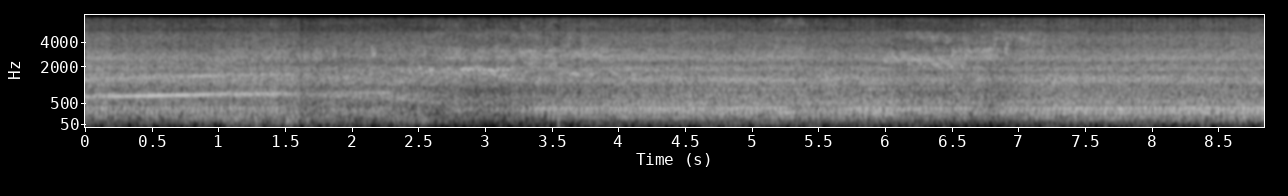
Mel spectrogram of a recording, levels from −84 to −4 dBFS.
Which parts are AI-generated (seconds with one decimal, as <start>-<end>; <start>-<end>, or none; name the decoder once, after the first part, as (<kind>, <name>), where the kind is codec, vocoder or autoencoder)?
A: none

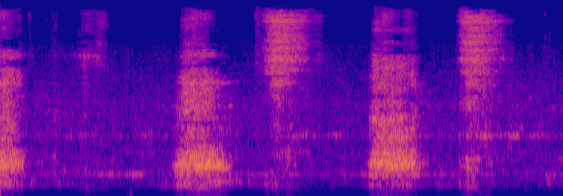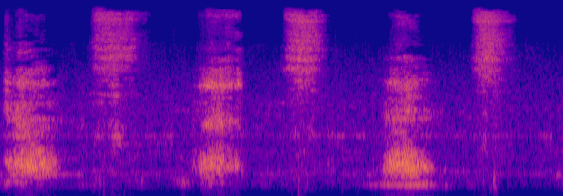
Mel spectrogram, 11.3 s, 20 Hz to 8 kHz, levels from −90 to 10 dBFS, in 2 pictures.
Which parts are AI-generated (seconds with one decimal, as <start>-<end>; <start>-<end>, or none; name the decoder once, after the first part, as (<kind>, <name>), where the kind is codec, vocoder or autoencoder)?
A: 6.8-8.8 (vocoder, BigVGAN v2)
